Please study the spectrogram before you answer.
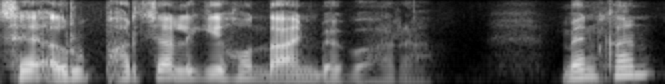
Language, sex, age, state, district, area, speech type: Santali, male, 30-45, West Bengal, Paschim Bardhaman, urban, spontaneous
